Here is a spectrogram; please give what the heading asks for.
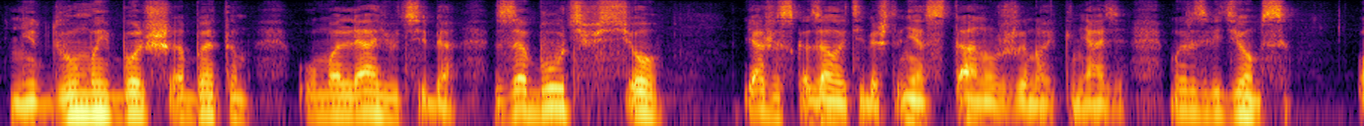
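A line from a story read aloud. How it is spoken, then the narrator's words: Passionate whisper. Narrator (Russian): она пылко прошептала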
